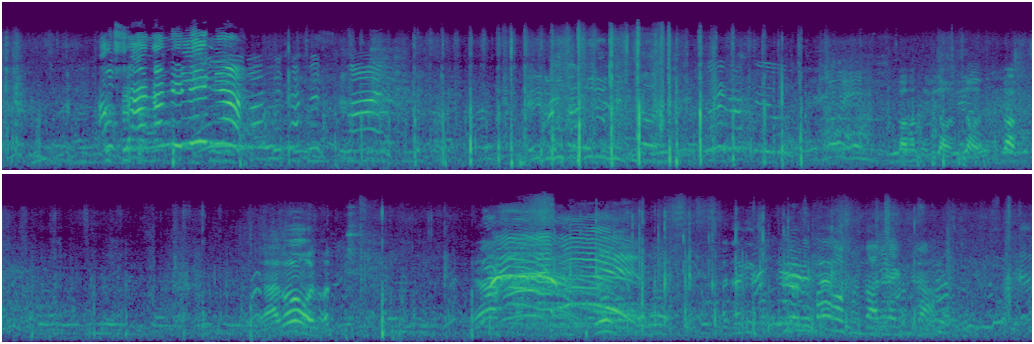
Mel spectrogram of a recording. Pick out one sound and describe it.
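Children shout excitedly outdoors.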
